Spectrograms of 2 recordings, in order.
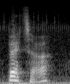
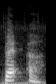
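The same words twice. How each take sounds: First: It is said in a standard English accent. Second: It is said in a Cockney London accent. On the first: "instead of saying better" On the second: "people from London, ... we say better"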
